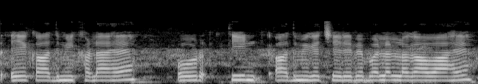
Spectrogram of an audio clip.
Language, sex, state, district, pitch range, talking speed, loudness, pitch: Hindi, male, Uttar Pradesh, Saharanpur, 190-195 Hz, 175 wpm, -15 LUFS, 190 Hz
